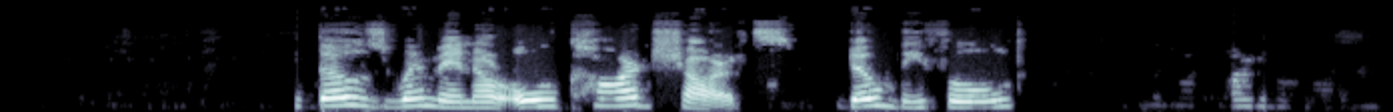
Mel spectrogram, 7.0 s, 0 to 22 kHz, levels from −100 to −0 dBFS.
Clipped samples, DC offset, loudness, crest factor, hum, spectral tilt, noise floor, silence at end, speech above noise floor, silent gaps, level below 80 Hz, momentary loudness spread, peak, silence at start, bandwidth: under 0.1%; under 0.1%; -15 LUFS; 18 dB; none; -2.5 dB/octave; under -90 dBFS; 0.7 s; over 76 dB; 4.09-4.15 s, 5.16-5.26 s, 5.40-5.45 s; -66 dBFS; 11 LU; 0 dBFS; 1.6 s; 10 kHz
